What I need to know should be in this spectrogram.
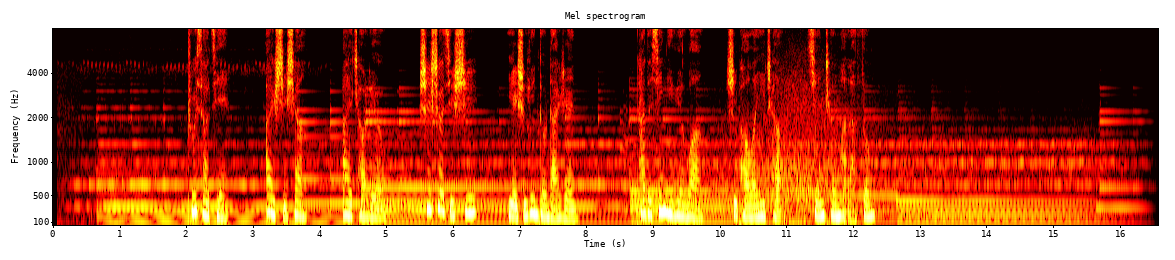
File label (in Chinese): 女 宣传片类; 碧桂园宣传片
